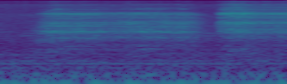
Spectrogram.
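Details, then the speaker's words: Slow, deep breath heard through a stethoscope over the intercostal spaces of a young adult at a physical checkup, steady airflow without wheeze or crackles; lung sounds clear bilaterally. "Perfect. Perfect. Lung sounds clear bilaterally."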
